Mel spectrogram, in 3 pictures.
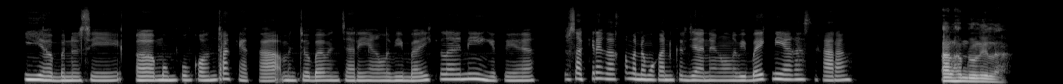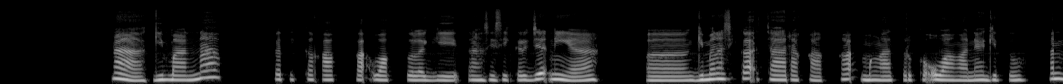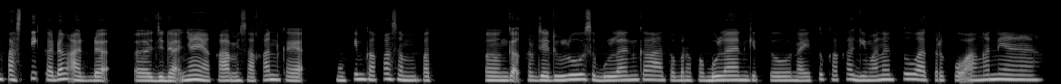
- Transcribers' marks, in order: tapping
- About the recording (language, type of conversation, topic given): Indonesian, podcast, Bagaimana kamu mengatur keuangan saat mengalami transisi kerja?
